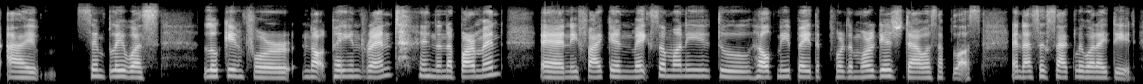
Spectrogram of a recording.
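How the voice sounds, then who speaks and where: A middle-aged woman from Mexico hosting a casual webinar, talking in a halting way with many restarts and fillers. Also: medium pitch, fairly bright tone, clear, resonant tone, dry recording. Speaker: real estate investor hosting a webinar.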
